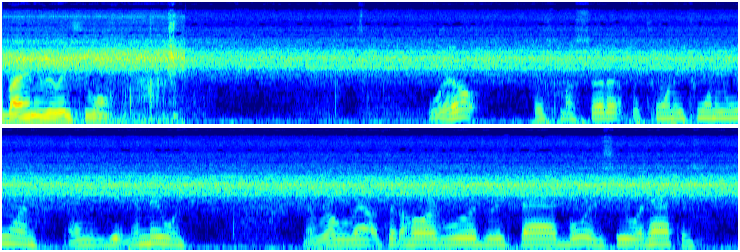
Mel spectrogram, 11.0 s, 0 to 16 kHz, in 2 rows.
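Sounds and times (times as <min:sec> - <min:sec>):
insects droning: 0:00.0 - 0:11.0.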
